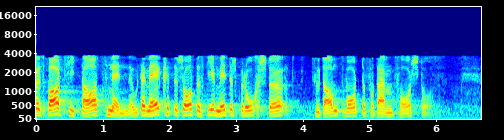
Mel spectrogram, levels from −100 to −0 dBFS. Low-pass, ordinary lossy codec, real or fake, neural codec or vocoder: 3.6 kHz; MP3, 32 kbps; real; none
